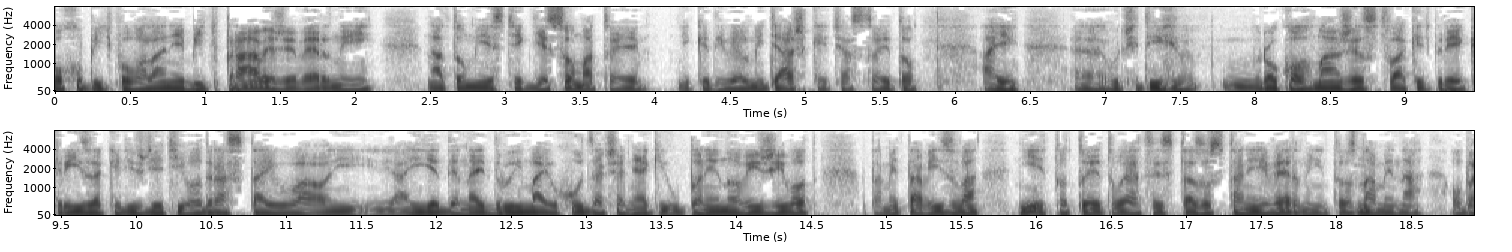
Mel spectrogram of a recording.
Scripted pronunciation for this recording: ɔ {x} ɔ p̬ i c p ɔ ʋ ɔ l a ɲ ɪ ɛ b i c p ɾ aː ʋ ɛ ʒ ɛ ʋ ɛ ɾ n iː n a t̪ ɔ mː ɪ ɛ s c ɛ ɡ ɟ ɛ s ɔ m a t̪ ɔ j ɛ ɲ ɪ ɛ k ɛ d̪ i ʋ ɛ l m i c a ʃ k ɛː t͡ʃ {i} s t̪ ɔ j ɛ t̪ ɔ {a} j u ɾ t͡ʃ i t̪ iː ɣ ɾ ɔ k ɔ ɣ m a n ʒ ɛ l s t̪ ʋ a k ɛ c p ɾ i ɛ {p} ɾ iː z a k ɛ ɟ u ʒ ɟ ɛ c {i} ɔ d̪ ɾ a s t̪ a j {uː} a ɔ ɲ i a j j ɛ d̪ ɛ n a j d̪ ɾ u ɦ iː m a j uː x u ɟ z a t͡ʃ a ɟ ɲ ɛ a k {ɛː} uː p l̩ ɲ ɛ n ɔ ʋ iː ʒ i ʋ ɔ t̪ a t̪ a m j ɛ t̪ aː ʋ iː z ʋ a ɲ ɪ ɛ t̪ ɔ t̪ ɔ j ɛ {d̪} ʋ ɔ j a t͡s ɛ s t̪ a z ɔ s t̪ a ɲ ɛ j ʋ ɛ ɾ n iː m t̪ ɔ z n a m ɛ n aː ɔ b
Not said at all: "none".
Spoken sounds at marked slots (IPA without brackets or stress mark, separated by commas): x, a, a, k, i, uː, iː, t̪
